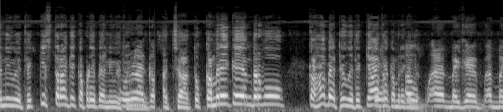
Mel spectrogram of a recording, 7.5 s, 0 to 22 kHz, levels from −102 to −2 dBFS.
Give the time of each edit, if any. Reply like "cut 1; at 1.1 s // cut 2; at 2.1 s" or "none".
cut 1; at 2.3 s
